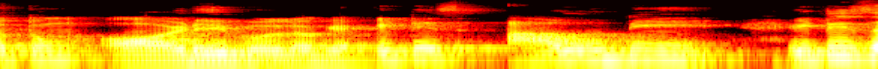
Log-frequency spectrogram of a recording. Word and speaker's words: Audi: बात कर रहा है, ऑडी ऑडी सिर्फ इंडिया वाला करता है, इट इज आउडी, ठीक है।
